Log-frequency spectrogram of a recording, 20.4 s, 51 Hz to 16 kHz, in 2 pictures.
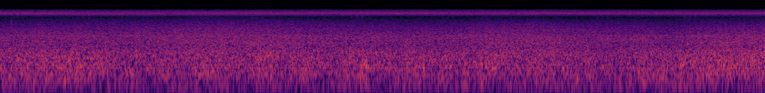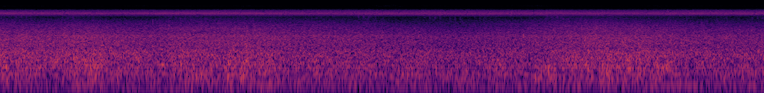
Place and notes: Cape Tribulation, QLD, Australia - dusk on myall beach
sound from my film "Dusk To Evening On Myall Beach".
microphone was placed on the sand facing the forest which gives an odd sound to the recording.
recorded with an AT BP4025 into an Olympus LS-100.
